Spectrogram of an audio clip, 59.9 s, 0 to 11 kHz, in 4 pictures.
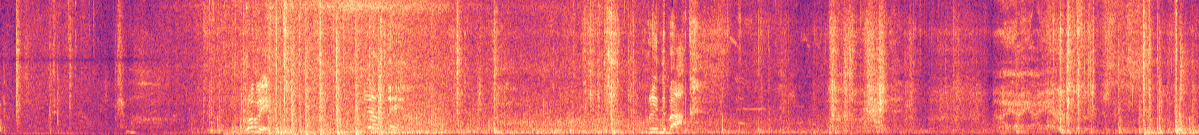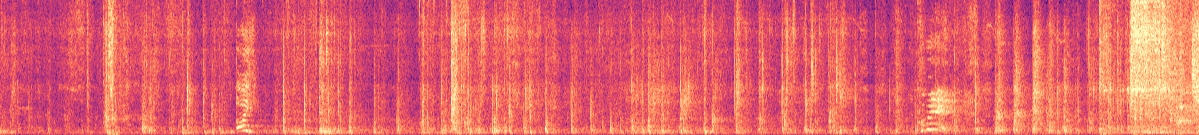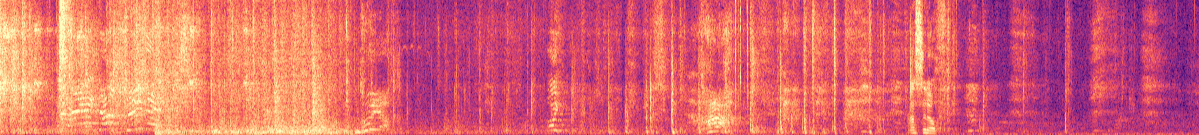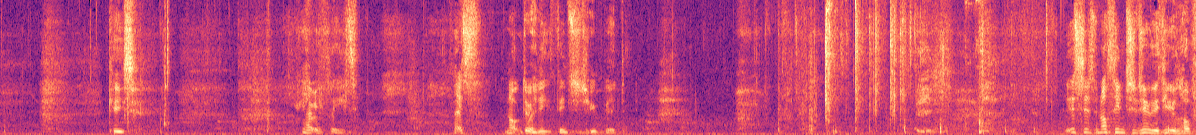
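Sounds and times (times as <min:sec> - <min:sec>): street noise: 0:00.0 - 0:59.9
cardboard boxes knocked over: 0:02.7 - 0:05.3, 0:31.4 - 0:34.6
running footsteps: 0:13.2 - 0:44.3.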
